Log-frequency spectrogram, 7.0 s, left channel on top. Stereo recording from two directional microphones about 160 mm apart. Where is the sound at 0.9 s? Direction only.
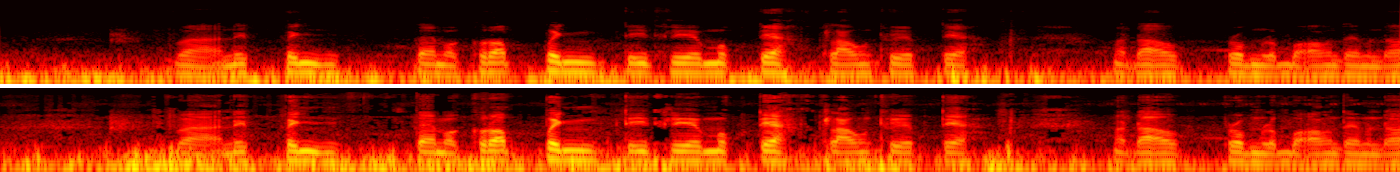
15° left (ahead or behind).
